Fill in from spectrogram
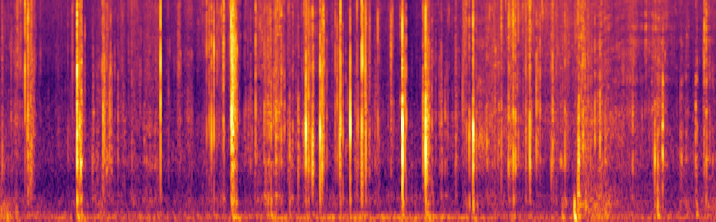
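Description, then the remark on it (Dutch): Dry, dead charred wood from a burned-out plain, a piece of a tree, crumbling and snapping between fingers: a dense run of crisp crackles and sharp brittle cracks, irregular and bright, with no talking over it. “Allemaal verdord hout. Stompjes, stam. Hier zie je nog een stukje van een boom. Ik kan het zo kapot maken.”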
